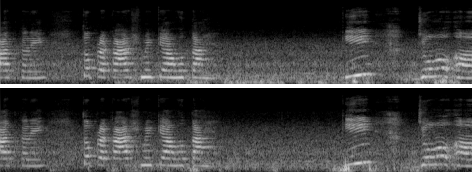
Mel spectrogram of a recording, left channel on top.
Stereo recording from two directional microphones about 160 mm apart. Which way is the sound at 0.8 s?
40° left (ahead or behind).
